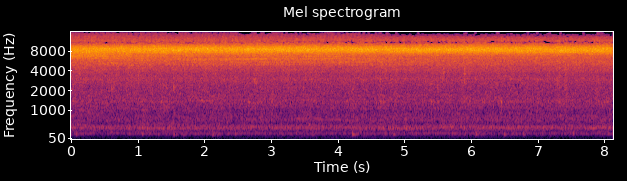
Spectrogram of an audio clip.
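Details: On a hot day, Japanese honey bees keep fanning without pause, giving a smooth, unbroken buzzing drone layered over a faint high sizzle.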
